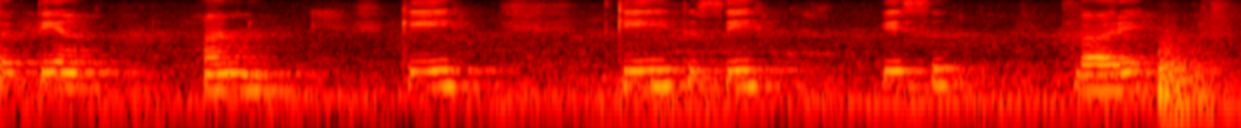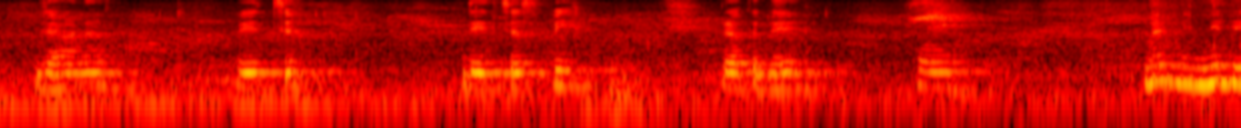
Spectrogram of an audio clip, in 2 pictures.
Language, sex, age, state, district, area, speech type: Punjabi, female, 60+, Punjab, Fazilka, rural, read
